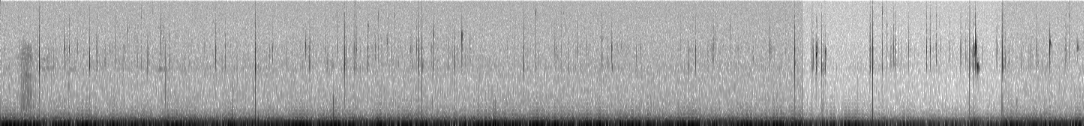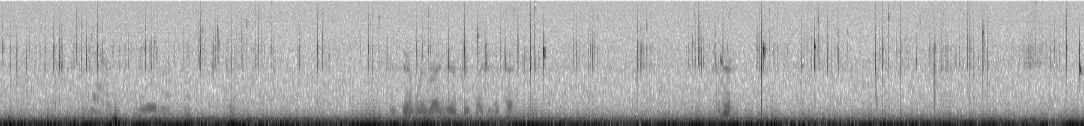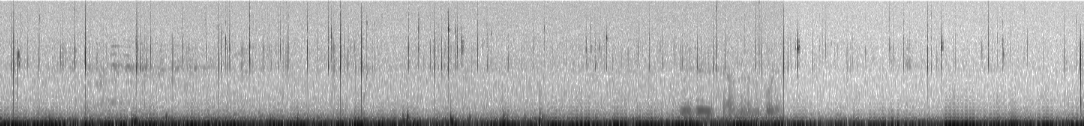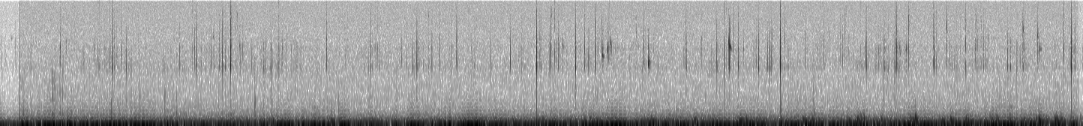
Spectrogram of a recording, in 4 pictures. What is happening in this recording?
Underwater recording in a pond during a light rain at Mayfield Park in Austin, TX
